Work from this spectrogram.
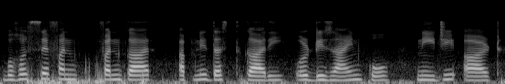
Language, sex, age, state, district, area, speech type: Urdu, female, 30-45, Delhi, North East Delhi, urban, spontaneous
